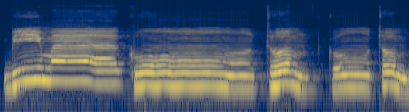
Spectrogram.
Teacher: Samar didengungkan siap-siap ke huruf t-nya karena bacaan ikhfa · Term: ikhfa hakiki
